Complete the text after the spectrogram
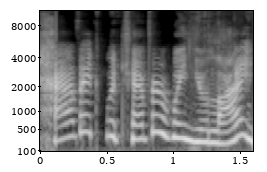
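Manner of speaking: squeaky, high, shouted creature voice. Narrator reading a creature calling out near your hiding place, squeaky shouting creature voice. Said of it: "shouts the creature in a squeaky voice".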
